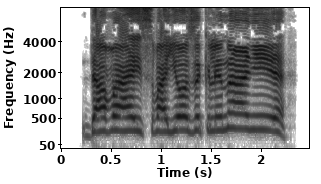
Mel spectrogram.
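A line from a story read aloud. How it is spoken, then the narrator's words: Loud yelling. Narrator (Russian): завопил два цветок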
